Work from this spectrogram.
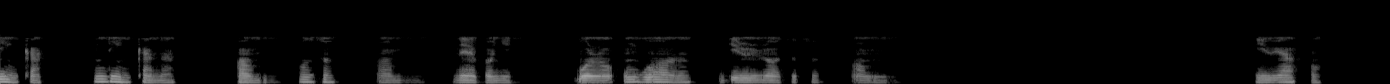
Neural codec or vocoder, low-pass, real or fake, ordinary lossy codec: vocoder, 22.05 kHz, 80 mel bands, WaveNeXt; 3.6 kHz; fake; MP3, 24 kbps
